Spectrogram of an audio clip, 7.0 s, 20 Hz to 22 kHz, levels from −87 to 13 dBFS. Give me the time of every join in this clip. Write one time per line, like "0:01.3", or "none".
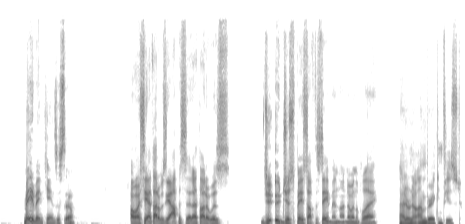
0:05.8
